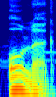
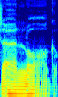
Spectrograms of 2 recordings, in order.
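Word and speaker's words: ørlög: Org pronounced roughly as Erorgg was the foundational layer.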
